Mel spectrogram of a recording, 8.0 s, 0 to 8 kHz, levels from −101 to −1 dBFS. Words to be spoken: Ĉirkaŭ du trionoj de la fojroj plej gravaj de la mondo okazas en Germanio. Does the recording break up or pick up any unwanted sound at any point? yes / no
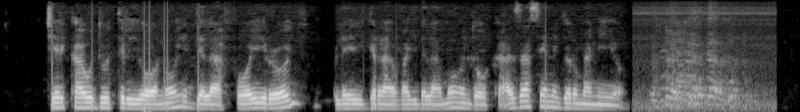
yes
